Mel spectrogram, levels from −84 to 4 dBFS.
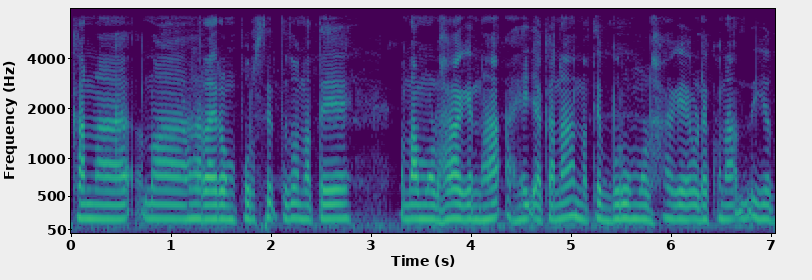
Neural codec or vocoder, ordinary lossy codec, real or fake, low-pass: none; none; real; 7.2 kHz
